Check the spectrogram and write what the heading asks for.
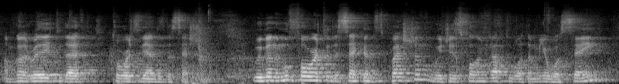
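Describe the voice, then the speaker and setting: A session moderator leads a workshop discussion in a conference hall, speaking hesitantly and thoughtfully with many restarts. His voice is a little high and a little mellow, and he talks fast. The hall is echoey, and there's a little hiss or hum on the recording.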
